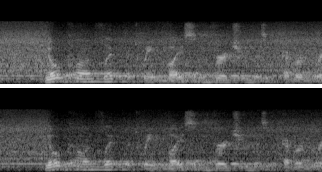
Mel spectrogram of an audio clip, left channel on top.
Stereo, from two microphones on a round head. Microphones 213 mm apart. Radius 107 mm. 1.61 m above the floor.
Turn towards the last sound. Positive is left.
turn(degrees=15)  # may be behind; listen again after turning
